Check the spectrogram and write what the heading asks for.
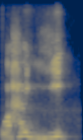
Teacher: Kalau kita keras sangat, wahai yi, dia akan jadi pelik sangat kalau dia. Dia hamzah mati pun tak boleh keras, lembut sahaja ya.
